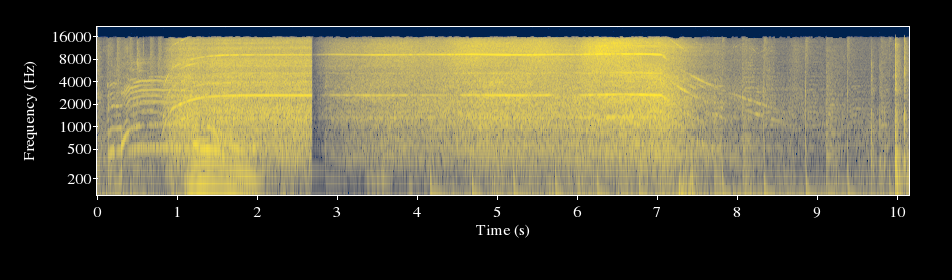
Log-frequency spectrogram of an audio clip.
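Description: Xiaomi Mi Handheld Vacuum Cleaner 1C cordless stick vacuum running with a steady high-pitched whine. Its motor spins up in the first two seconds, cuts off abruptly near three seconds, runs again, and winds down from about seven seconds. Background music plays underneath.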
